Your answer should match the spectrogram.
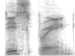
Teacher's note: this spring 해서 앞에 발음 S 발음 없고요. 그냥 this spring 이렇게 발음이 됩니다.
